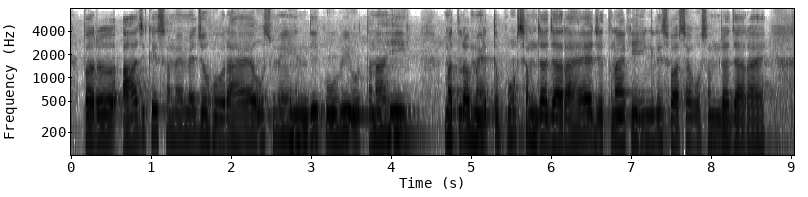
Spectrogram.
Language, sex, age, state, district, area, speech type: Hindi, male, 18-30, Rajasthan, Bharatpur, rural, spontaneous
